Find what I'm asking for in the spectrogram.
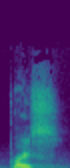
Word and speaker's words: Bryce: My name is Bryce. Like one syllable, just there it is.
